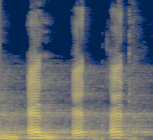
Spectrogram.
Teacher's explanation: Na ini ada unsur huruf nun yang keluar salah satu sifat gunahnya dari alkasyum dan ada unsur harakat yang keluar dari aljauh. Maka saat mengucapkan na na itu n-nya pasti mau enggak mau keluar dari alkhaisyum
